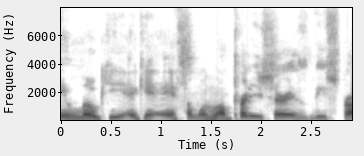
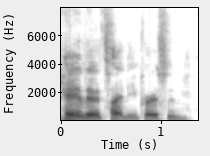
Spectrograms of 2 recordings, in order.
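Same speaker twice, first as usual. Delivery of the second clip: ordinary talk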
